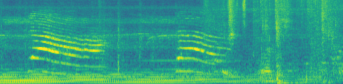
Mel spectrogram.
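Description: A cat meowing twice, two drawn-out calls that fall in pitch, over background music with low held notes that fade out about three seconds in.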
